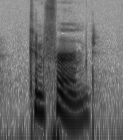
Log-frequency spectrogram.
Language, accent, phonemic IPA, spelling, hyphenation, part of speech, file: English, US, /kənˈfɝmd/, confirmed, con‧firmed, verb / adjective, En-us-confirmed.ogg
- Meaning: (verb) simple past and past participle of confirm; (adjective) 1. Having a settled habit; inveterate or habitual 2. Verified or ratified 3. Having received the rite of confirmation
